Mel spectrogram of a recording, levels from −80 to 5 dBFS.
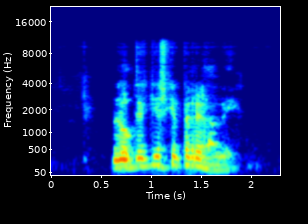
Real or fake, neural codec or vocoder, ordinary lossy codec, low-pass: fake; codec, 32 kHz, 1.9 kbps, SNAC; MP3, 96 kbps; 10.8 kHz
